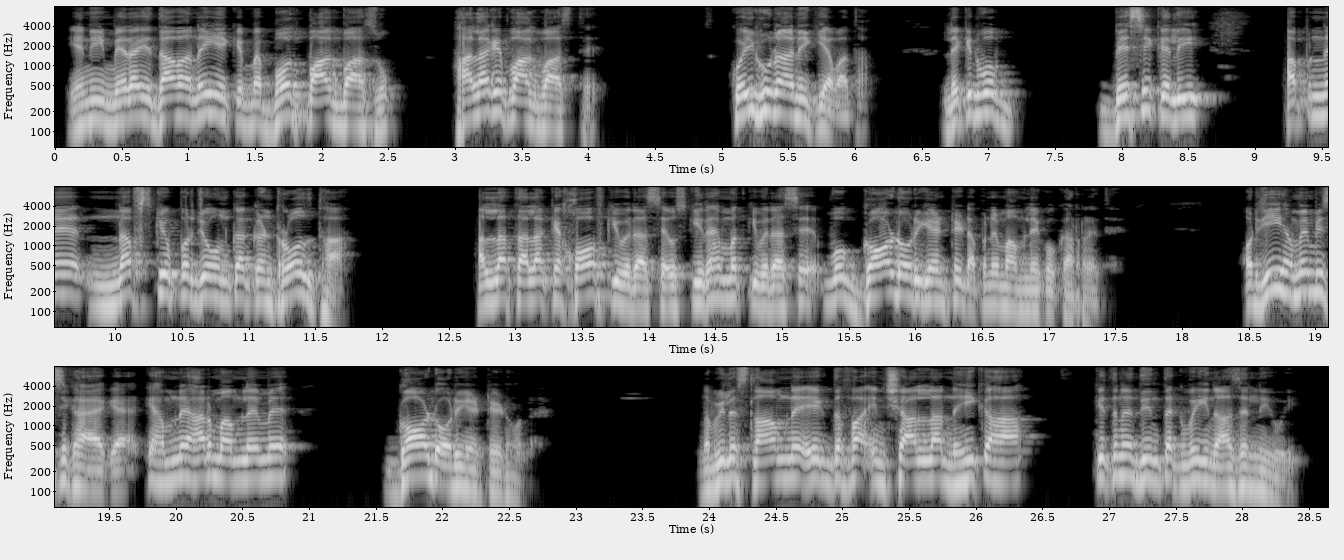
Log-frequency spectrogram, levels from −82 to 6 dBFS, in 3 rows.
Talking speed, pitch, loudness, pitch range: 180 wpm, 150 Hz, -14 LUFS, 125-170 Hz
